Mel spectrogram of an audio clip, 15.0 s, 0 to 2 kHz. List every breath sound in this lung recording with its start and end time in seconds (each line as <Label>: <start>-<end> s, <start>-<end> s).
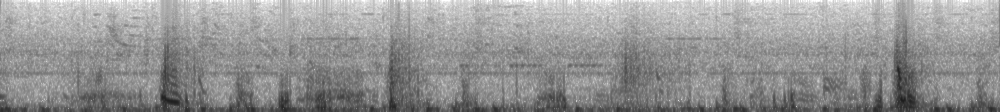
Inhalation: 0.87-2.22 s, 4.09-5.58 s, 8.00-8.57 s, 12.40-13.31 s
Exhalation: 2.31-3.15 s, 5.75-6.54 s, 9.07-10.47 s, 13.39-13.88 s
Wheeze: 2.31-2.74 s
Crackles: 0.87-2.22 s, 4.09-5.58 s, 5.75-6.54 s, 8.00-8.57 s, 9.07-10.47 s, 12.40-13.31 s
